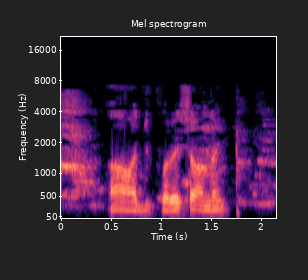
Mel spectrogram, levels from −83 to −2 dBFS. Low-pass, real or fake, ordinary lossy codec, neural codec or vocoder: 7.2 kHz; fake; MP3, 32 kbps; vocoder, 44.1 kHz, 128 mel bands every 512 samples, BigVGAN v2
